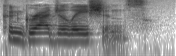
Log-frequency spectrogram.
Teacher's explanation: Congratulations. Although sometimes in American English, the T is pronounced j.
